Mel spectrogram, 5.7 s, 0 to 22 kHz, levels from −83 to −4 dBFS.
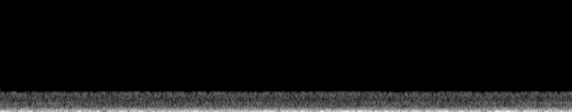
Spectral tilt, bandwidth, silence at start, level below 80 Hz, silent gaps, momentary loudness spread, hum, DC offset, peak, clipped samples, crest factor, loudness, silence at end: -13 dB/octave; 0.7 kHz; 0 s; -30 dBFS; none; 2 LU; none; under 0.1%; -10 dBFS; under 0.1%; 12 dB; -36 LUFS; 0 s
